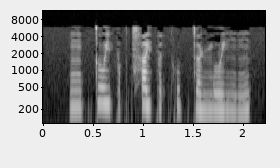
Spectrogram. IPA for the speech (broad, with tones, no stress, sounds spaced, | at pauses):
ŋ ɐ˧ k̚ t̪ uː˥ j p ɐ˨ k̚ t͡sʰ ɐ˥ j p ɵ˨ t̚ kʷ ɐ˥ p̚ t̪ ɵ˨ ɥ m uː˨ j ŋ ɪ˨˥ ŋ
